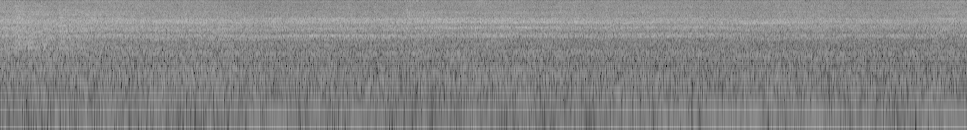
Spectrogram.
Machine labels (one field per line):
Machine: fan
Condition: normal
